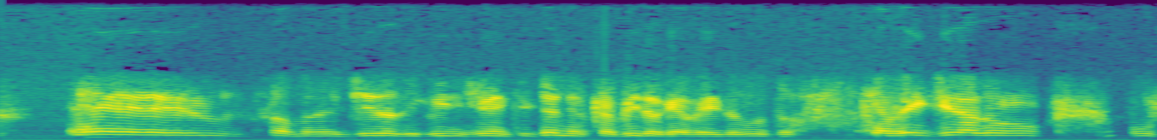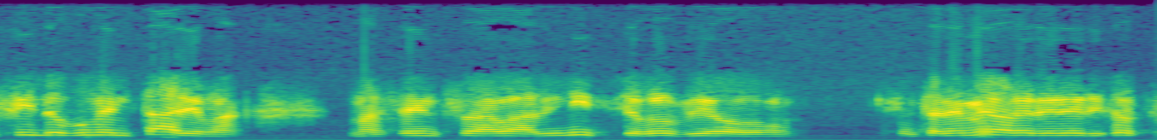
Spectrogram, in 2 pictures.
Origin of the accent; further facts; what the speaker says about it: Lecce, Apulia, Italy; ero straniero completamente a Taranto, anche se sono di Lecce, insomma, però ho vissuto tanti anni fuori.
